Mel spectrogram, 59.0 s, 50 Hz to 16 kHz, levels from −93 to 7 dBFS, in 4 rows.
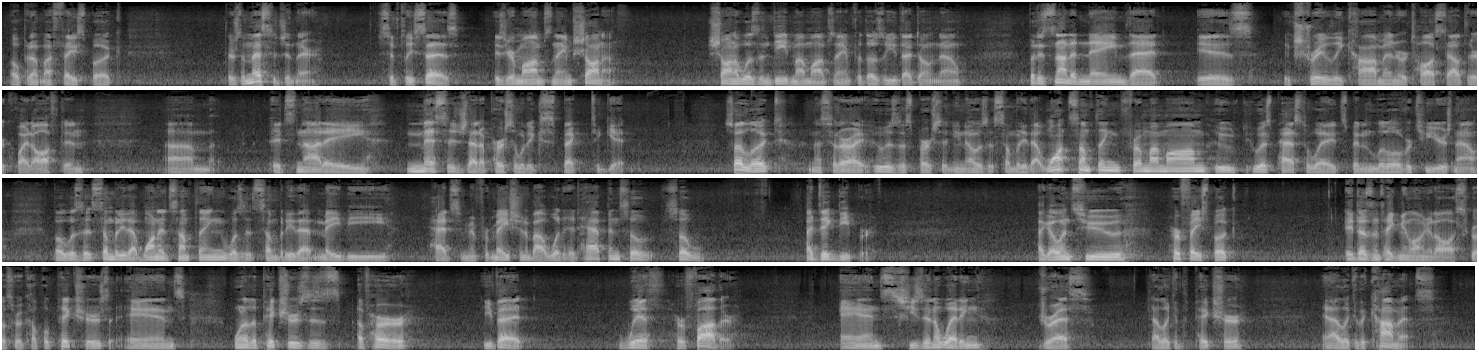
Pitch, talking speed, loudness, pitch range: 85 Hz, 170 wpm, -24 LUFS, 80-100 Hz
